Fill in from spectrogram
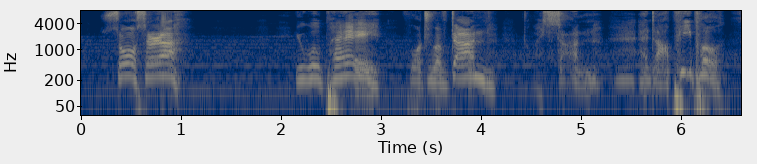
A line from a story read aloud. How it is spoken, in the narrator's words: I bellow out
